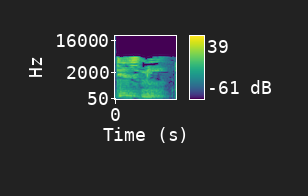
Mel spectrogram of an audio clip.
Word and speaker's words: disme: Spell that, because it sounds like you're saying Disney like Disney movies. – No, D-I-S-M-E, dizmy.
